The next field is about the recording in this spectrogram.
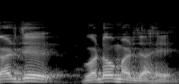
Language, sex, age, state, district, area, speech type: Sindhi, male, 45-60, Rajasthan, Ajmer, urban, spontaneous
